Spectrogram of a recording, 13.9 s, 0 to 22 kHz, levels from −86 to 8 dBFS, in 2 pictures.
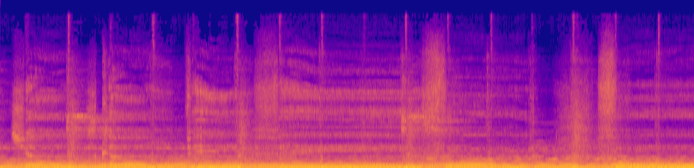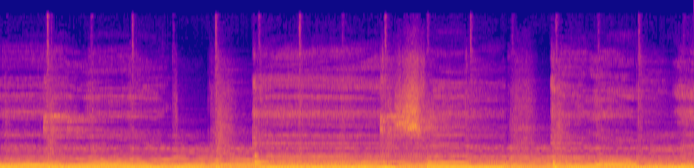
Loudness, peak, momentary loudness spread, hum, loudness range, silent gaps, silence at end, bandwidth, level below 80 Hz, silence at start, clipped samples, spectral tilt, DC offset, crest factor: -10 LUFS; 0 dBFS; 3 LU; none; 1 LU; none; 0 s; 17.5 kHz; -20 dBFS; 0 s; under 0.1%; -6.5 dB/octave; under 0.1%; 10 dB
